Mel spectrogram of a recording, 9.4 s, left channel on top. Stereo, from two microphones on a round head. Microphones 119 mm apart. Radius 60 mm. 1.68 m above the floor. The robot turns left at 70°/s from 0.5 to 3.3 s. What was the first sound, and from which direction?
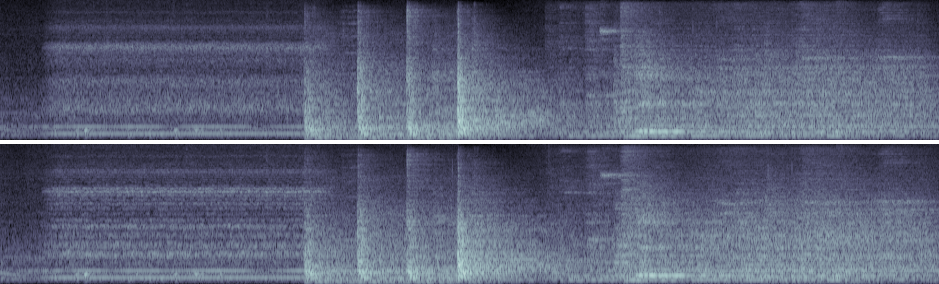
Hammering, 20° left (ahead or behind).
